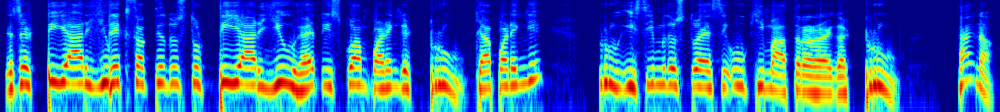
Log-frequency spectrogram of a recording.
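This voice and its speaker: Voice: medium pitch, a little fast, dark tone, no echo. A teacher giving a phonics lesson, repeating each word and often calling the viewers friends. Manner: repetitive, addresses viewers as friends.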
